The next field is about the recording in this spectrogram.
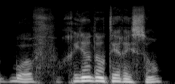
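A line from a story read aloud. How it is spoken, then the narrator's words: Murmur. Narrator (French): murmura Dwayne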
